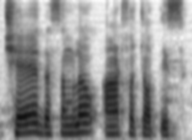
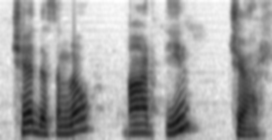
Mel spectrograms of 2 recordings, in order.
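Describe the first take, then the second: First: आठ सौ चौंतीस run together as one number; wrong reading demo. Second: Slow, आठ, तीन, चार as separate digits; correct reading demo. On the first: Teacher telling students what to avoid, demonstrated wrong reading. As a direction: read आठ सौ चौंतीस straight through. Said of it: "आप इसको ऐसे मत पढ़ना". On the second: Teacher showing students the right way, slow digit-by-digit reading. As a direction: space out आठ तीन चार slowly. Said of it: "इसको पढ़ने का सही तरीका ये है". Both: Shown as a demonstration.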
